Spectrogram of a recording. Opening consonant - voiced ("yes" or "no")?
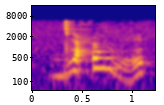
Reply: yes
